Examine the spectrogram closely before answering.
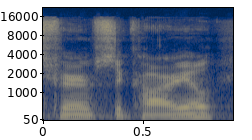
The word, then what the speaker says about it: Pherem Sicario: why I always say, "Hi, my name is Pherem Sicario," is because I always get messages, "Hey man, how do you say your name?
